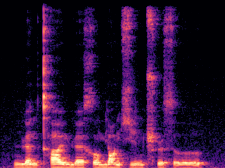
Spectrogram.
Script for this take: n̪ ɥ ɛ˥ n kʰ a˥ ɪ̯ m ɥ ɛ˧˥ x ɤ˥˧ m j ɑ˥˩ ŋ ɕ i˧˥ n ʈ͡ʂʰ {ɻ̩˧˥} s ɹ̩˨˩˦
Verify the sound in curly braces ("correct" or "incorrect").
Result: incorrect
